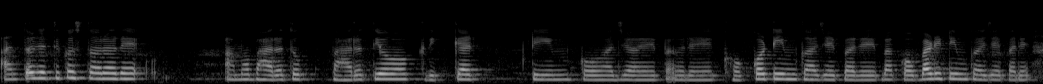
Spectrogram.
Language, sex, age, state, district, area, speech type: Odia, female, 18-30, Odisha, Balasore, rural, spontaneous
